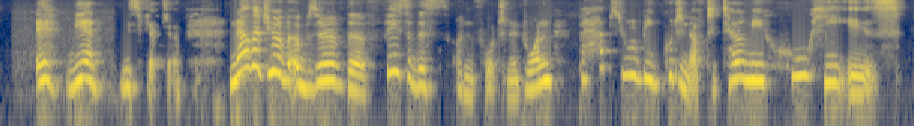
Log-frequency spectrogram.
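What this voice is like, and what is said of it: Put-on French accent that slips. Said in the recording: “you fell out of that accent faster than Carrie Fisher in Star Wars”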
